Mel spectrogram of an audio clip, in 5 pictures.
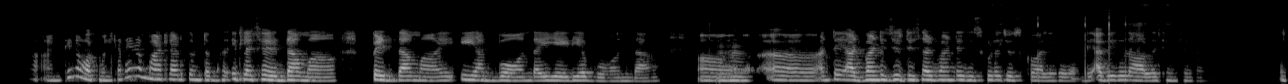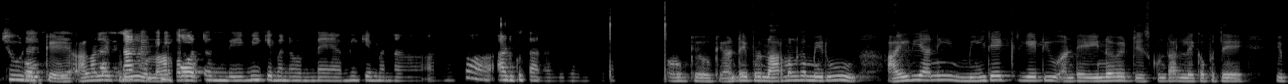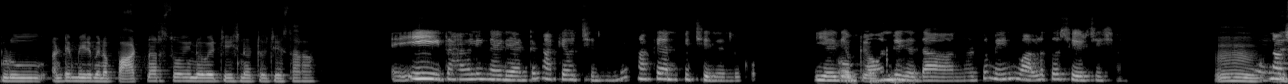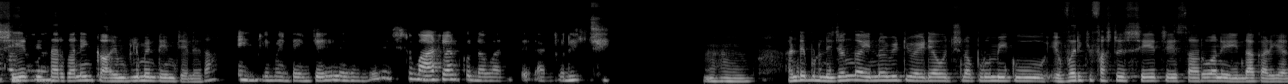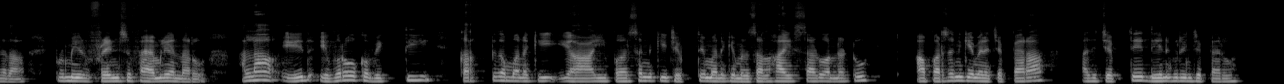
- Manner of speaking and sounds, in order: in English: "నార్మల్‌గానే"; in English: "యాప్"; in English: "అడ్వాంటేజ్, డిసాడ్వాంటేజేస్"; other background noise; in English: "నార్మల్‌గా"; in English: "థాట్"; in English: "నార్మల్‌గా"; in English: "క్రియేటివ్"; in English: "ఇన్నోవేట్"; in English: "పార్ట్నర్స్‌తో ఇన్నోవేట్"; in English: "ట్రావెలింగ్"; in English: "ఐడియా"; in English: "షేర్"; in English: "షేర్"; in English: "ఇంప్లిమెంట్"; in English: "ఇంప్లిమెంట్"; in English: "జస్ట్"; laughing while speaking: "గురించి"; in English: "ఇన్నోవేటివ్"; in English: "ఫస్ట్ షేర్"; in English: "ఫ్రెండ్స్, ఫ్యామిలీ"; in English: "కరెక్ట్‌గా"; in English: "పర్సన్‌కి"; in English: "పర్సన్‌కి"
- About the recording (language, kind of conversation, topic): Telugu, podcast, మీరు మీ సృజనాత్మక గుర్తింపును ఎక్కువగా ఎవరితో పంచుకుంటారు?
